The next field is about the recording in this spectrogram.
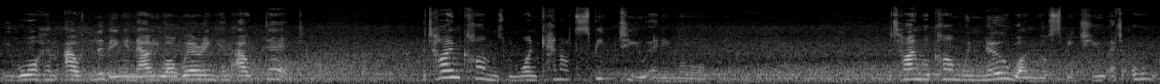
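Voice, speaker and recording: A weary, detached wife played by an actress in a radio drama, speaking in cool, measured phrases. She sounds set back from the mic, with clear noise around her. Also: expressive, natural voice. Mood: cool, reproachful. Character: weary, cool, matter-of-fact wife of a troubled man. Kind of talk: radio play acting. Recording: distant from the mic, noisy ambient rumble.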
